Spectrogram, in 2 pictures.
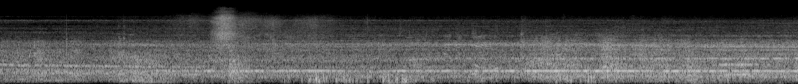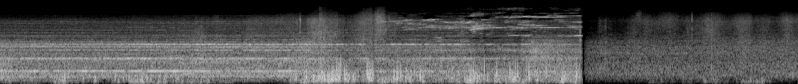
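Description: Electric multiple unit approaching on the station track, its steady motor whine growing louder, then wheels clattering over the rails as it reaches the microphone; the sound cuts off suddenly about 14 seconds in, leaving a quieter distant rumble.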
